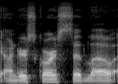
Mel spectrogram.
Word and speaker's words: Sidlow: Yep, at Scott, S-C-O-T-T, _Sidlow, S-I-D-L-O.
